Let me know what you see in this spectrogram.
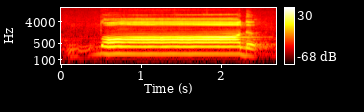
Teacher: میں دائیں طرف سے اپنی زبان کو اٹھا کر دائیں داڑھوں کے ساتھ اس کو لگا رہا ہوں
